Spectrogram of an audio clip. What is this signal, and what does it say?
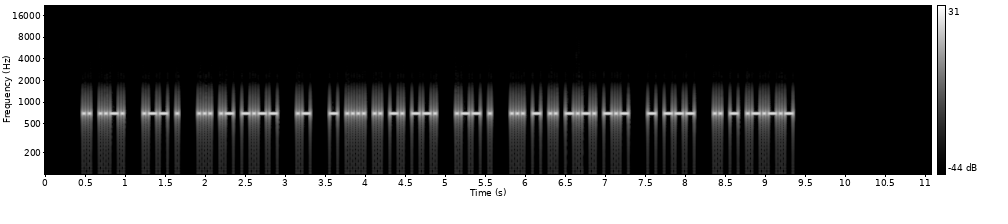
Morse code, heard as a keyed tone, about 34 wpm, 700 Hz. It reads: IF WE SAY A THING WE STICK TO IT.
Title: Sentences from Top 1200 Words 35wpm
